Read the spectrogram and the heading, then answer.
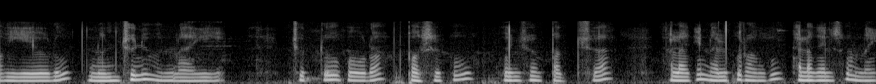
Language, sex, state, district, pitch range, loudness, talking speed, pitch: Telugu, female, Andhra Pradesh, Krishna, 175-215 Hz, -22 LUFS, 90 wpm, 185 Hz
